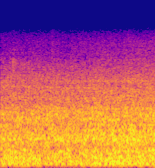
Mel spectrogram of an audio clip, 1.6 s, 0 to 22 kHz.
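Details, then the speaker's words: GE 8000 BTU air conditioner running steadily on low fan with a smooth, even blowing rush and no cutting out, after bending the orange-wire connector pin for better contact; it previously shut off on low. Control board was ruled out because the relay clicked. "All right, got it running on low. Yeah, I think that was it. It's not shutting off anymore."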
